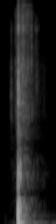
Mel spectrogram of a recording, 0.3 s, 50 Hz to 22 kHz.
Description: Close Combat Attack Sound 14.wav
